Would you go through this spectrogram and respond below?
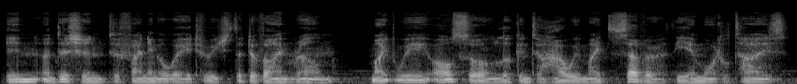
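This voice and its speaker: A man plays a loyal shinobi from a game cutscene. His voice is extremely low and gruff, his manner terse and solemn. A faint rumbling noise sits behind him. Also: steady tone, moderate pace, natural voice. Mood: questioning. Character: stoic adult male shinobi bodyguard, loyal and terse. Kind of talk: video game cutscene acting.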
